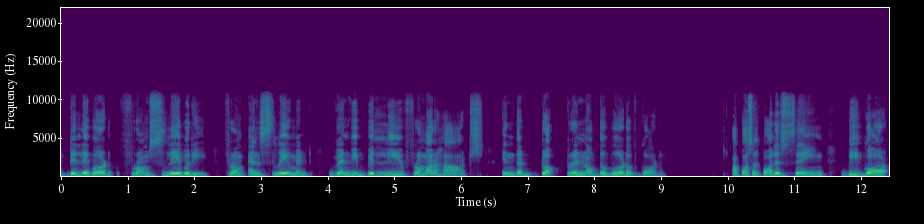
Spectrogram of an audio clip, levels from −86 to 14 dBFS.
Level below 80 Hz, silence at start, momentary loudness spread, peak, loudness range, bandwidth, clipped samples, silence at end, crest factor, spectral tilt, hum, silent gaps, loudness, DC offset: -72 dBFS; 0 s; 14 LU; -4 dBFS; 4 LU; 11 kHz; under 0.1%; 0.05 s; 20 dB; -5.5 dB/octave; none; 9.43-9.77 s; -23 LUFS; under 0.1%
